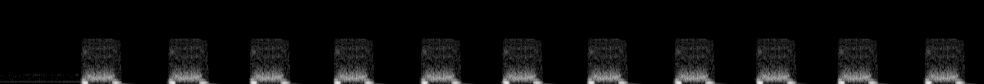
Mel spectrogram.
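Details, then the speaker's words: Teaching recording of a regular heartbeat near 70 a minute with a high-pitched, uniform (holosystolic) systolic murmur filling the gap between first and second sounds; mitral regurgitation. "this is a uniform murmur also known as holosystolic listening for shape definitely requires practice so don't be discouraged if you can't distinguish this right away"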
